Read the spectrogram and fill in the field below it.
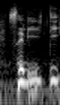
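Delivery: mock stroke-out mumble, soft; mocking mangled word. Teasing his co-host who can't say it, mumbling. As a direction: imitate him failing the word. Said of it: "You always can't get it out".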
